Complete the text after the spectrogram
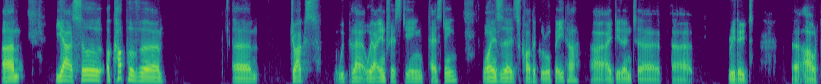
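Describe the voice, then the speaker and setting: A man researcher answering questions after his talk, his voice nasal from a cold, halting with many fillers. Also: mid-range voice, clear, resonant tone, no echo. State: congested, nasal voice. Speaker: research scientist presenting.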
